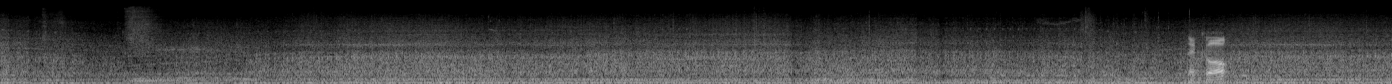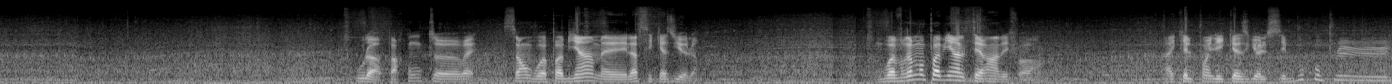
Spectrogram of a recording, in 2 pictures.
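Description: A truck engine rumbles steadily as it climbs.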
